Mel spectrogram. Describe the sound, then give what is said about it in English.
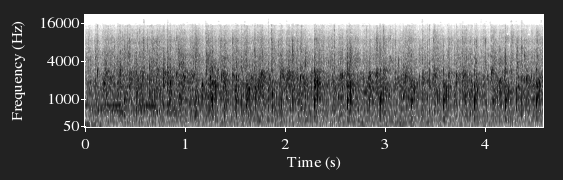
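An audience applauds steadily for the Cyclones coaches at a Cassidy athletic Hall of Fame induction, a dense wash of many hands clapping at an even, sustained loudness without pause or speech. “Let's give these Cyclones another warm round of applause for their effort.”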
